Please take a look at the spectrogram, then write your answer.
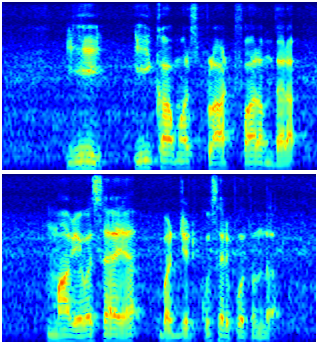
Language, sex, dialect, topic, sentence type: Telugu, male, Telangana, agriculture, question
